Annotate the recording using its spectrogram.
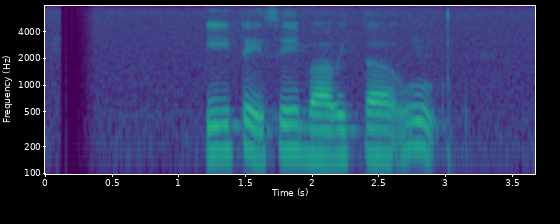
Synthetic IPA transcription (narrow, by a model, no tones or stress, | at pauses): iːʈəeseːbaːʋit̪aːʔuː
